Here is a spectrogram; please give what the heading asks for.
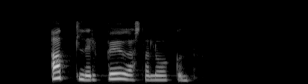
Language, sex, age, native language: Icelandic, female, 20-29, Icelandic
